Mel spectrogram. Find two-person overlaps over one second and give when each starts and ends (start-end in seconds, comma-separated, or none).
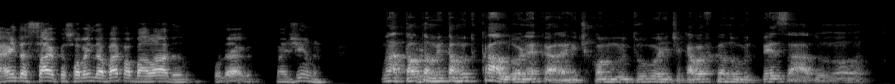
none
